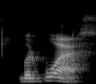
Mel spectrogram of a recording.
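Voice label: "berpuas", Malay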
